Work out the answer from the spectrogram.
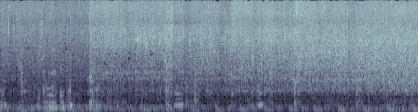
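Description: Raw chicken pieces frying in hot oil in a stainless steel pot with sautéed onion, garlic and ginger. The sizzling hiss swells about two seconds in as the chicken goes in, with a few soft knocks as pieces land and are moved.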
